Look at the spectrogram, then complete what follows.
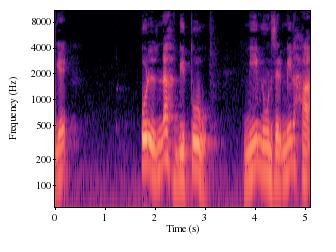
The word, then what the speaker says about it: اهبطوا: پیش تو، بی تو، طا کو تھوڑا پڑ کر کے موٹی آواز سے پڑھیں گے۔ قلنا اهبطوا، میم نون زیر من،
